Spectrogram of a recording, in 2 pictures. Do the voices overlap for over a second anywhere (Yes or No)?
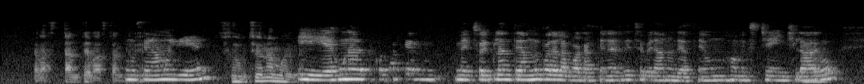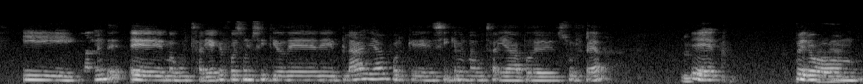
No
